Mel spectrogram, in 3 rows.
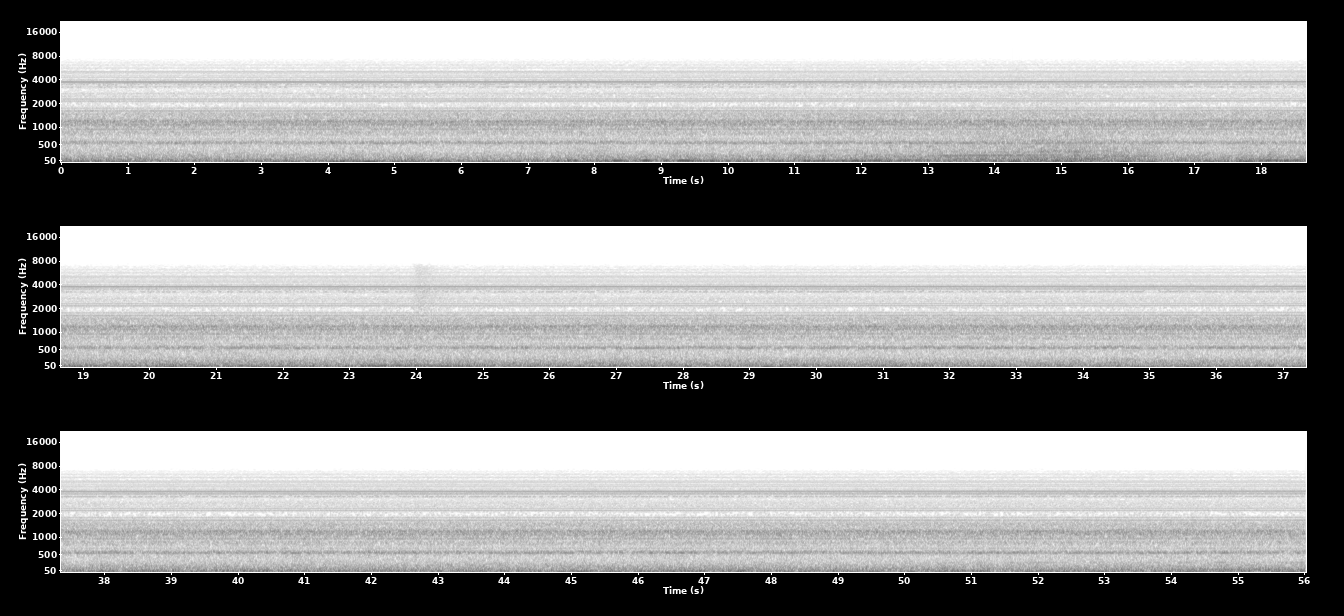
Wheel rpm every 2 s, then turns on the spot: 0, 0, 0, 0, 0, 0, 0, 0, 0, 0, 0, 0, 0, 0, 0, 0, 0, 0, 0, 0, 0, 0, 0, 0, 0, 0, 0, 0.
none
